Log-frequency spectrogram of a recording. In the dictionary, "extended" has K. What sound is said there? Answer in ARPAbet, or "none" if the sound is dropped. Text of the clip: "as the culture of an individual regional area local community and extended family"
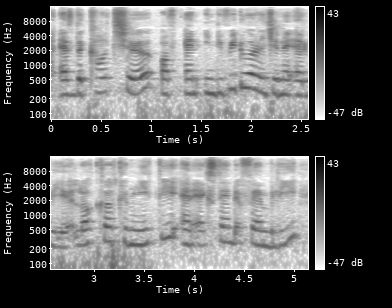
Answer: K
